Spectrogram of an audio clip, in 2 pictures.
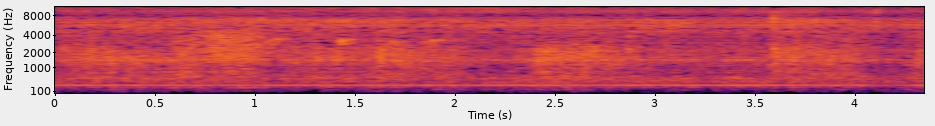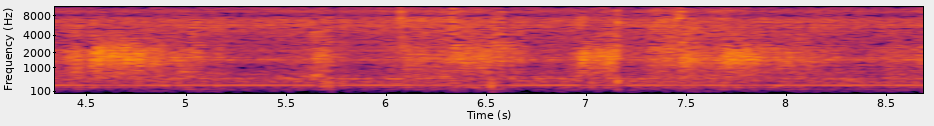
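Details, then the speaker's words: Vacuum cleaner motor bought at a car boot sale, running: even drone with steady mid-pitched tone and smooth airflow hiss, getting slightly faster, no rattles or grinding; motor running very well. "well that runs really really well sure it's getting a little bit faster as well"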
